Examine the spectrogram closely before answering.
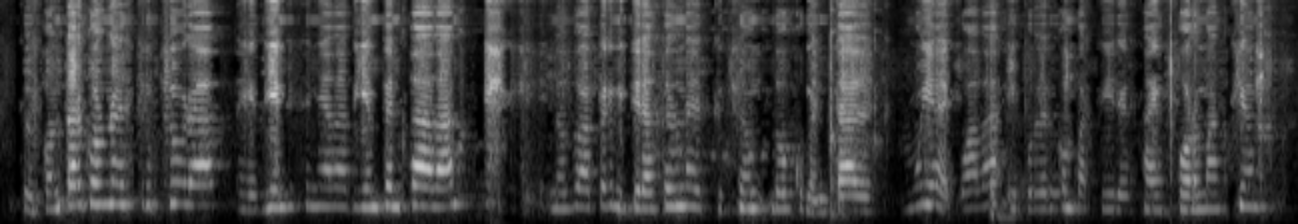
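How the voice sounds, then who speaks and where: A woman speaks at a fairly quick pace in a high pitch with fairly even intonation. Her loudness swings widely, and there is noticeable background noise. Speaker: librarian and webinar presenter. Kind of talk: lecture. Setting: webinar with live and remote audience.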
